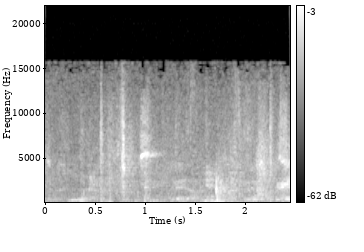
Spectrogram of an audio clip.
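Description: A bird calling amid faint voices, with a brief high note about a second in.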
